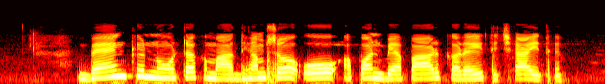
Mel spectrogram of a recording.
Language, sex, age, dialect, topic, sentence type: Maithili, female, 46-50, Southern/Standard, banking, statement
